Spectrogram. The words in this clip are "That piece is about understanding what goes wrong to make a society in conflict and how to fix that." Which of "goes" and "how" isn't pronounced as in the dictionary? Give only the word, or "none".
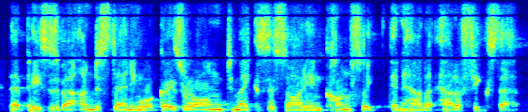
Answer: none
